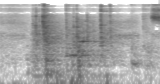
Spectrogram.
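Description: An old wooden panel closet door being opened, with a cluster of latch and handling clicks and rattles starting about half a second in.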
